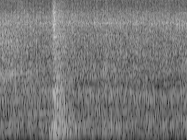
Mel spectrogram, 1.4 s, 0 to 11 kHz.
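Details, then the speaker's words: 2004 Nissan Pathfinder at 25,372 miles, in an engine knocking update: smooth, even idle with no tapping or knocking, one brief bump; engine healthy. "start it up no noise this baby is running porn like a kitten"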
